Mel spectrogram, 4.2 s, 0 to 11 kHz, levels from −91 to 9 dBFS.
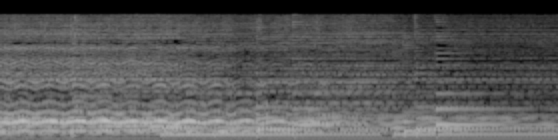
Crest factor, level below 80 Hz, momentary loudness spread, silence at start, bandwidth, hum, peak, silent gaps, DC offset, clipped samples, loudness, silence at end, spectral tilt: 14 dB; -48 dBFS; 8 LU; 0 s; 8 kHz; none; -10 dBFS; none; under 0.1%; under 0.1%; -25 LUFS; 0 s; -5.5 dB/octave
